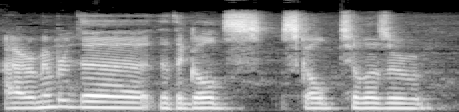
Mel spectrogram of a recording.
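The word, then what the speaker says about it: Skulltula: I remember that the gold sculptulas, or how do you say that? Sculptula. Yeah, sculptulas were a thing. Like tarantula.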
